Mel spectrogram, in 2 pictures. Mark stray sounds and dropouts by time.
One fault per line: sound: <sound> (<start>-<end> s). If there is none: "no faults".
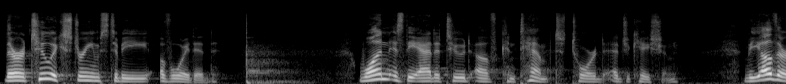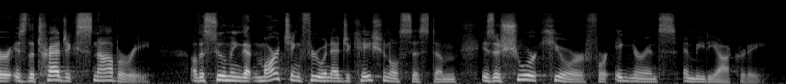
sound: thud (2.5-3.2 s)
